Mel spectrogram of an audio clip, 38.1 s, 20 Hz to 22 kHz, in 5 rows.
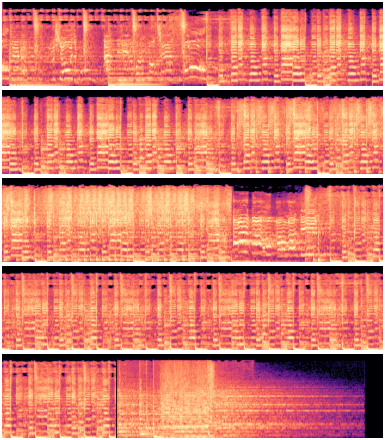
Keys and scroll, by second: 3.6 r, 7.7 Escape, 9.3 r, 9.5 y, 15.9 alt+r, 17.3 r, 21.4 Escape, 21.8 g, 23.1 Escape, 23.8 g, 24.8 Escape, 25.6 g, 26.9 Escape, 27.7 g, 29.7 Escape, 31.0 r, 31.2 r, 32.7 Escape.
